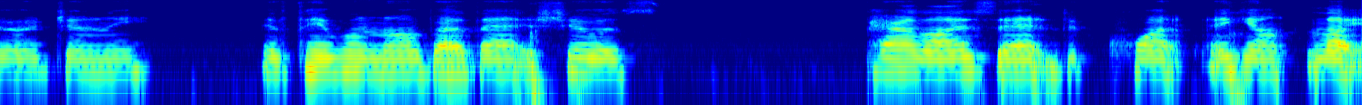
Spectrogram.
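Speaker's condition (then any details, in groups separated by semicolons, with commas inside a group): Friedreich's ataxia; inherited, wheelchair user; diagnosed age 7, progressive, increasing stiffness; gets winded, speaking sometimes difficult, weak voice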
